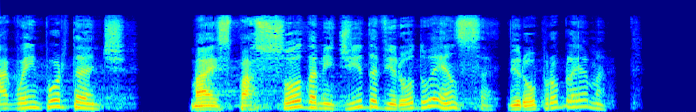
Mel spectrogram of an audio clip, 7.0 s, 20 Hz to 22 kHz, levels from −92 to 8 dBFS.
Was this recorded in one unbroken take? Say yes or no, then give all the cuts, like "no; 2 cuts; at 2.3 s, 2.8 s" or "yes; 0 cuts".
yes; 0 cuts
